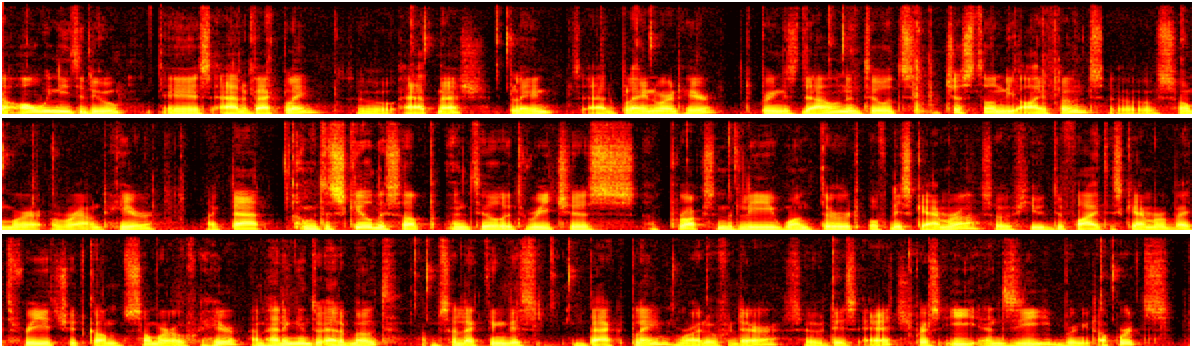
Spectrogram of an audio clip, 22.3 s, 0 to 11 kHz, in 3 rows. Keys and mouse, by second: 1.6 shift+a, 3.5 s, 4.6 g, 4.6 z, 5.7 KP_0, 6.4 g, 6.6 z, 7.4 shift+middle drag, 7.7 middle drag, 8.5-9.2 typing, 12.0 click, 18.1 2, 18.3 click, 20.5 e, 20.7 z, 21.7 click, 22.2 2.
